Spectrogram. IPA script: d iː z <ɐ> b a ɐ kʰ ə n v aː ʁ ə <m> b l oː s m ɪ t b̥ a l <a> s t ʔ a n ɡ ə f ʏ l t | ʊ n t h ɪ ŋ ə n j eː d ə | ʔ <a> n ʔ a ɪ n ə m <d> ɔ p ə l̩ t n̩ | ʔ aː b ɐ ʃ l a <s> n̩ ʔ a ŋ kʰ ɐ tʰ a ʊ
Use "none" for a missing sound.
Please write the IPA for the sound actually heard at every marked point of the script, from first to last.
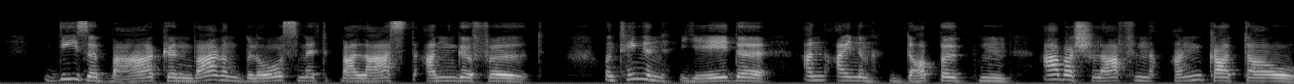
ə, n, a, a, d, f

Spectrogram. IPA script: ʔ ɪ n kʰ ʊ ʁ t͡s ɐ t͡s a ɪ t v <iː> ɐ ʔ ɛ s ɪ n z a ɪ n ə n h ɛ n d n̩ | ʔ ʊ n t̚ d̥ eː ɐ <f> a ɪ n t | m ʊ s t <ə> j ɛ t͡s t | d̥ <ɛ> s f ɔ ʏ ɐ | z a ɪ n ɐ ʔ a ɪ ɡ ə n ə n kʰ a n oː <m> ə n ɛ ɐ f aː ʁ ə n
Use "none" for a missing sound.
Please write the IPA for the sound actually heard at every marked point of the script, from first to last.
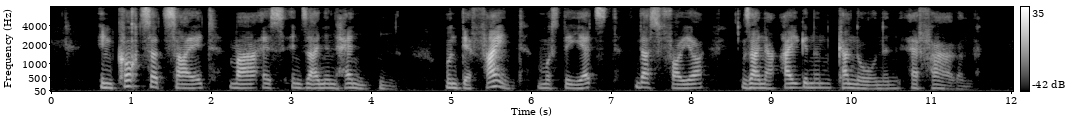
aː, f, ə, a, n

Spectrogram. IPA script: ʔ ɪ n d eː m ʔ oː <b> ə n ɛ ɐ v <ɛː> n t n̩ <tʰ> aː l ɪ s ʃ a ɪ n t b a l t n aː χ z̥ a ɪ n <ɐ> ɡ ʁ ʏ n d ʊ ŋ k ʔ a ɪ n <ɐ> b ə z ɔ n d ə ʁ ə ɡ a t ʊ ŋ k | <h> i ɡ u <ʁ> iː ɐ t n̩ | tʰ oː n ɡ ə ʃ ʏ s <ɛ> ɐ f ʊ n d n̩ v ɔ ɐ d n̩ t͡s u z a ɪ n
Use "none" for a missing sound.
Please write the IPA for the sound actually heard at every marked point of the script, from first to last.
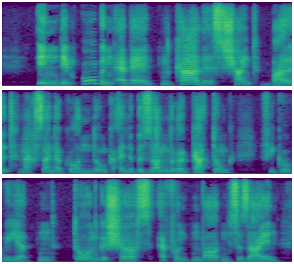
b, ɛː, kʰ, ɐ, ə, f, ʁ, ɛ

